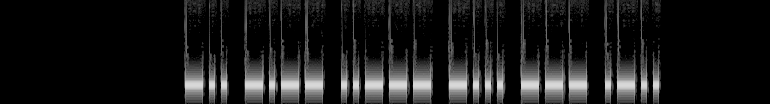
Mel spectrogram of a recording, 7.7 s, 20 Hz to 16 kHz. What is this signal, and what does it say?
Morse code, heard as a keyed tone, about 20 wpm, 700 Hz. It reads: DY2BOL
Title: DXCC-100 Call Signs - 6 Characters - 20wpm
